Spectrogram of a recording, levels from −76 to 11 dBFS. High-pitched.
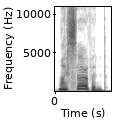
Yes: very high, 270 Hz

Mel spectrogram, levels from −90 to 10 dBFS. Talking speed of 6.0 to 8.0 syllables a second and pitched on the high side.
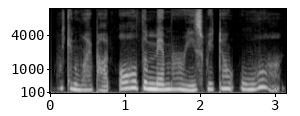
No: 4.4 syllables/s; high, 220 Hz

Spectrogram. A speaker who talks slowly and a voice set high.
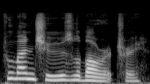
Yes: slow, 120 wpm; high, 200 Hz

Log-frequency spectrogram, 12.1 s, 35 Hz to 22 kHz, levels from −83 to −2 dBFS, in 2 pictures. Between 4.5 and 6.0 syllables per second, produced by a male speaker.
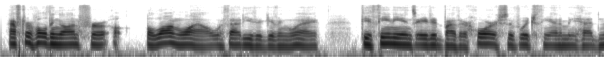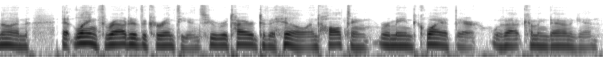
No: 6.3 syllables/s; male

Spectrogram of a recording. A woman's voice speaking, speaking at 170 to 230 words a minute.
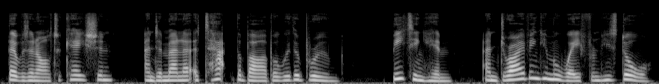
Yes: female; average, 190 wpm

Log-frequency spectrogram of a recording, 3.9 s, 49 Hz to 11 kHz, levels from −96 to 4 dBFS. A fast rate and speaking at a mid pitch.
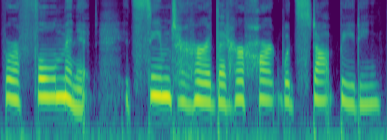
No: fast, 215 wpm; high, 225 Hz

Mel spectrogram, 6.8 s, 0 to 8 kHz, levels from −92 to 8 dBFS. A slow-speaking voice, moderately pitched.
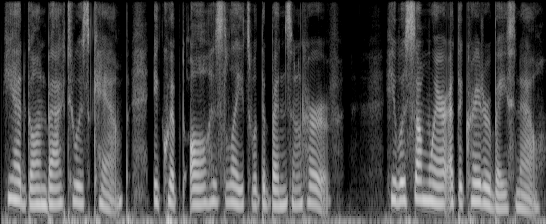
No: average, 200 wpm; medium, 180 Hz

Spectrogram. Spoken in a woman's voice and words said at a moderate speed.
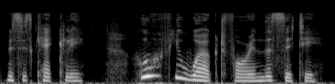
Yes: female; average, 180 wpm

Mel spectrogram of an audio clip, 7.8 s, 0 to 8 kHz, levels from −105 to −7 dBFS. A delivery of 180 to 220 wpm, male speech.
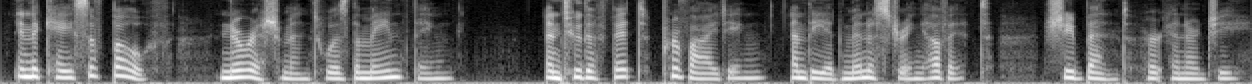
No: average, 185 wpm; female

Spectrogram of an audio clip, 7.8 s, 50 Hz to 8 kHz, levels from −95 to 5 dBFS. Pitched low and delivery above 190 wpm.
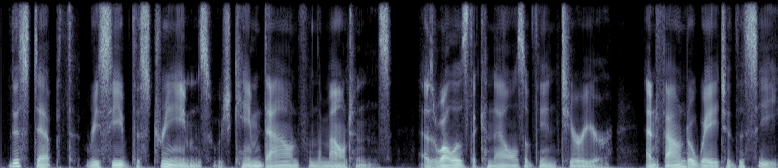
Yes: very low, 85 Hz; average, 200 wpm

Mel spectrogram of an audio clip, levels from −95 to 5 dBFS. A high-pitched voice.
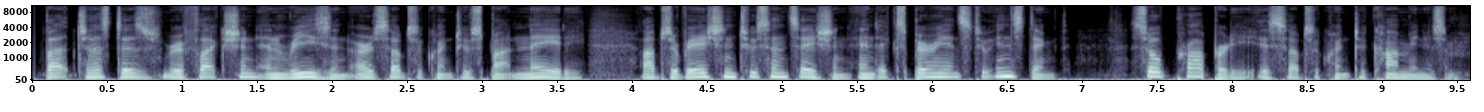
No: medium, 140 Hz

